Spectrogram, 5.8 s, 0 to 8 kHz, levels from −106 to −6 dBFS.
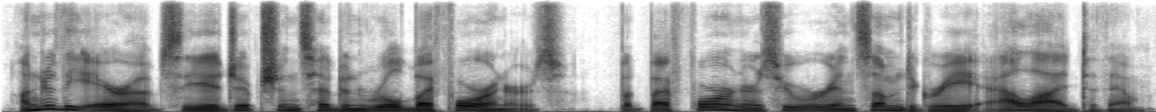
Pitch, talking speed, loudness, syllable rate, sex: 135 Hz, 220 wpm, -17 LUFS, 6.0 syllables/s, male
